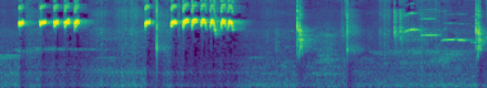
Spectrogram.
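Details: Mangrove blue flycatcher singing actively and unloading its repertoire: two rapid runs of sharp, high, clipped notes, five to seven each, followed by scattered thin rising whistles against low background noise.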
